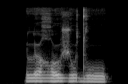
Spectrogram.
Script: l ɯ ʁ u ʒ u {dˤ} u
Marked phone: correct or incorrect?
incorrect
